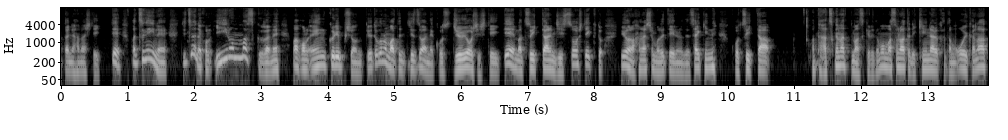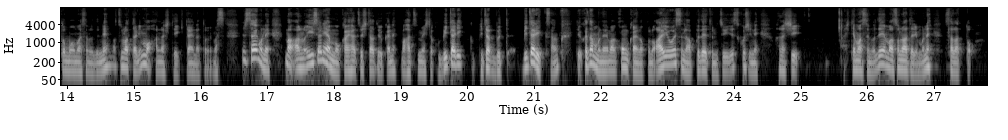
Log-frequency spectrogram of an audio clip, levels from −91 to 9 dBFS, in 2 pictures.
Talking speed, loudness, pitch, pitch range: 550 characters per minute, -28 LUFS, 125 Hz, 105-155 Hz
